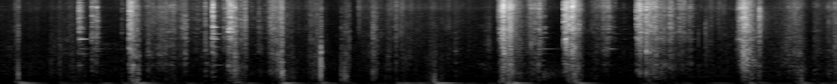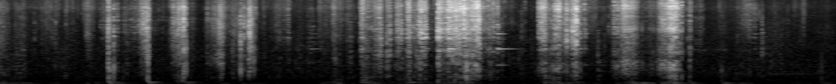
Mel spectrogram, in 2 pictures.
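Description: Boots crunching and stamping through deep snow in an irregular run of crunches and dull thuds, with a longer stretch of heavy crunching about twelve seconds in.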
